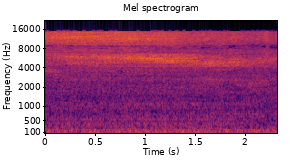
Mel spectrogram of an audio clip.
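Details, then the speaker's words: 2015 Nissan Rogue with replaced blower motor, during glove box reinstallation: steady even rushing airflow with constant motor hum, no ticking or scraping; the new blower runs normally. "You can hear the blower"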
